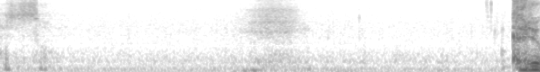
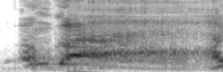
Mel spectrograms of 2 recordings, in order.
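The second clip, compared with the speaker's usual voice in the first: long, high, straining scream; agonised refusal scream; 14 semitones higher, 12 dB louder, much slower than usual. Retold or imitated. Dying man fights against going, long agonised scream. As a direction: scream it out, stretching the vowel. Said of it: "이래요".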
